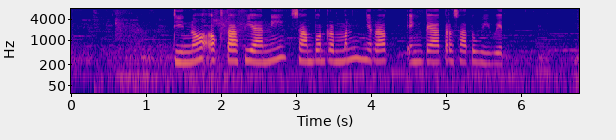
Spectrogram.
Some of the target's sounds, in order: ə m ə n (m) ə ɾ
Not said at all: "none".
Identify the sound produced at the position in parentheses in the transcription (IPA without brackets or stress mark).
ɲ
